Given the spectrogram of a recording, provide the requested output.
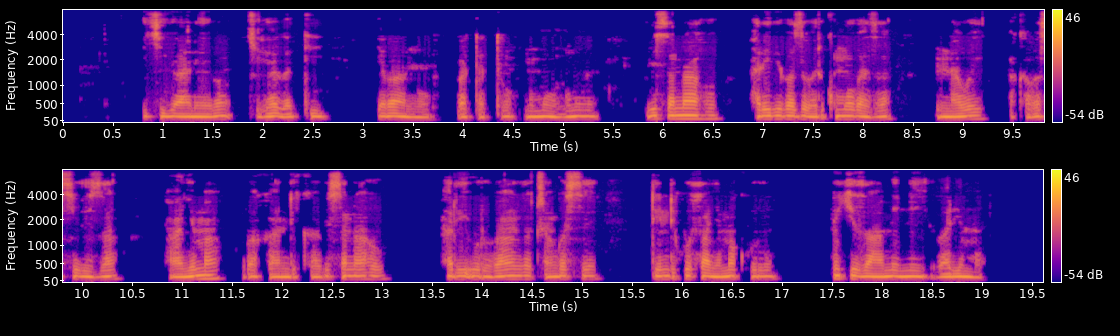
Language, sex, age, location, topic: Kinyarwanda, male, 50+, Musanze, government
